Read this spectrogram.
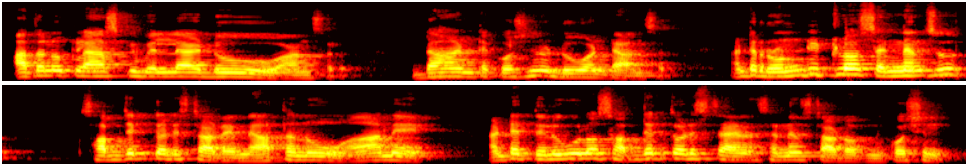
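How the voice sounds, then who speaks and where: A man from the Telugu states teaching English as an exam coach, animated, mimicking learners' mistakes and calling the viewers friends. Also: a little high, rapid-fire. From Telugu states of India. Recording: echoey room.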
